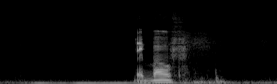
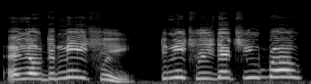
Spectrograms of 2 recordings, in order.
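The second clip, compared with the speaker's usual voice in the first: put-on drunk Jarvey; 7 dB louder than usual. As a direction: stretch it out like a drunk recognizing a friend. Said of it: "they drunk, slurring their words".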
